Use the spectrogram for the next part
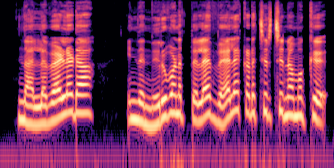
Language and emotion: Tamil, happy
